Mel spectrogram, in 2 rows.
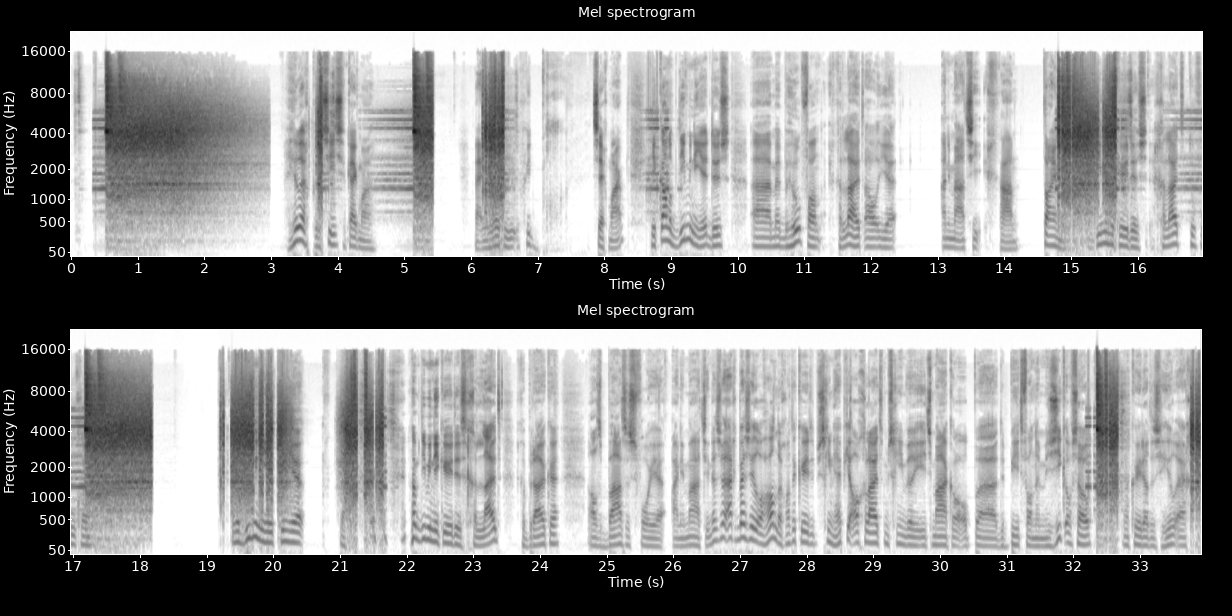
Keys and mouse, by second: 0.3 space, 2.9 space, 3.5 click, 4.2 space, 5.3 space, 6.1 click, 8.5 click, 14.7-15.9 drag, 16.4 space, 18.1 space, 19.2-21.7 drag, 25.7-27.2 drag, 28.4 middle click, 32.2 click, 33.7 click.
